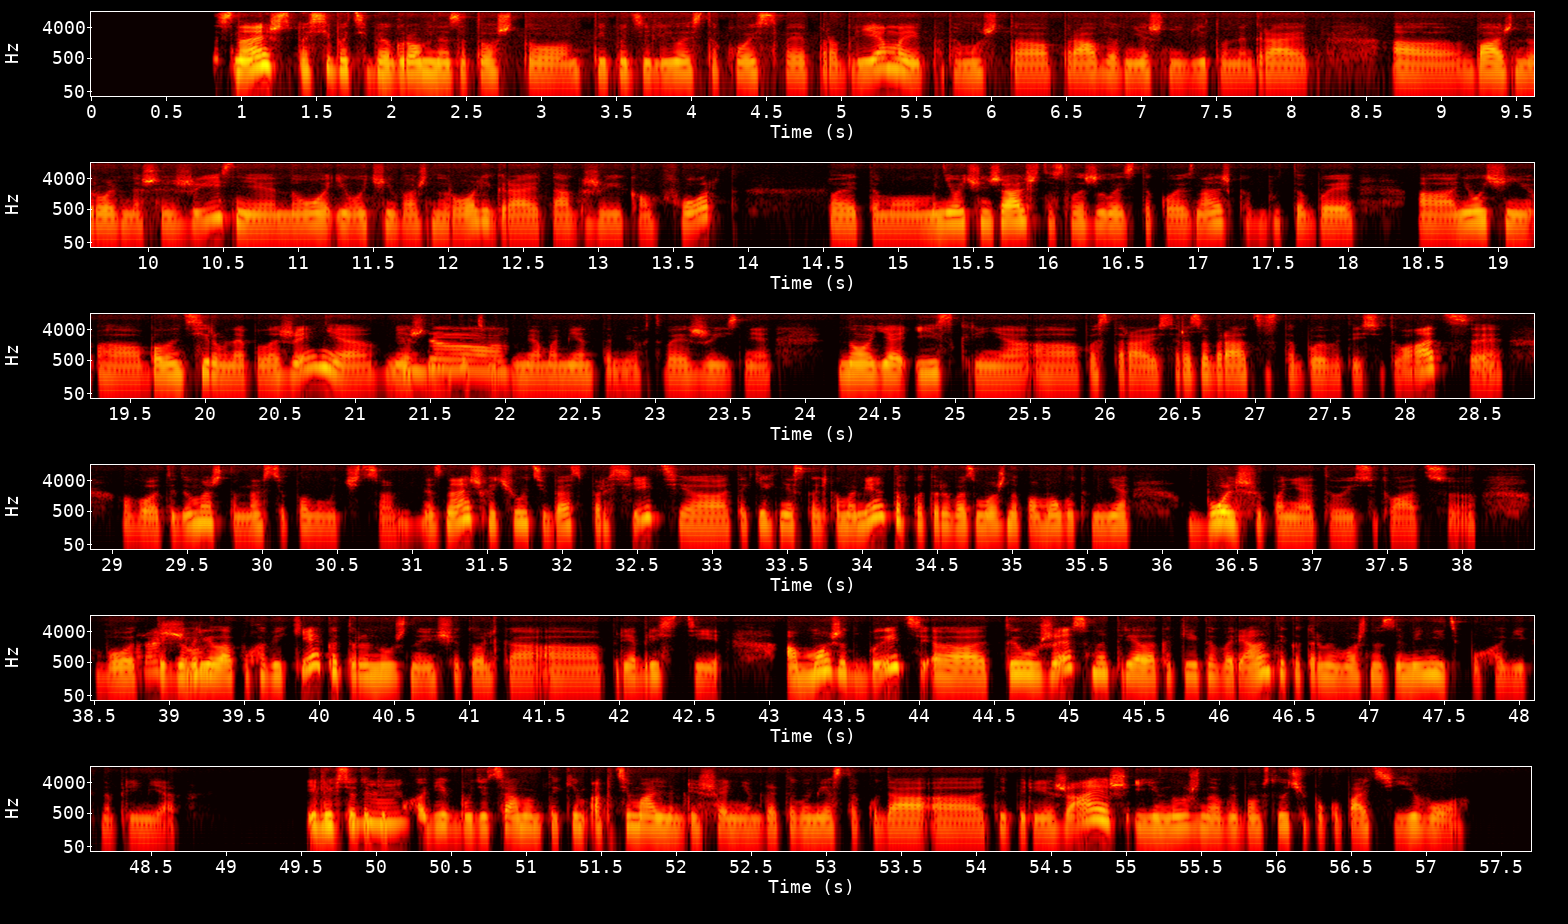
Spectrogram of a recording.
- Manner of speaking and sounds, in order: none
- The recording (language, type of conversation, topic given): Russian, advice, Как найти одежду, которая будет одновременно удобной и стильной?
